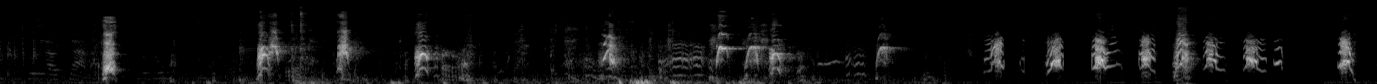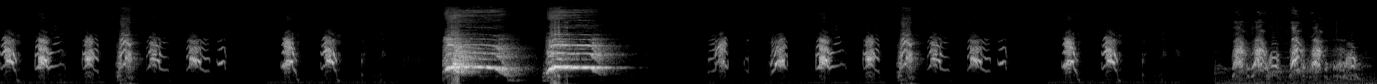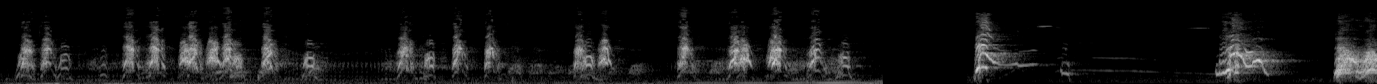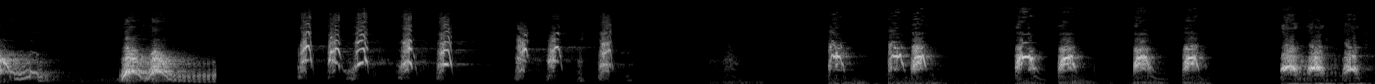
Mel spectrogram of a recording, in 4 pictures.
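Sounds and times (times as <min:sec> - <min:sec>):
puppies barking and yipping: 0:05.6 - 0:09.2, 0:18.2 - 0:20.0, 0:20.9 - 0:25.0, 0:26.0 - 0:30.8, 0:31.4 - 0:36.4, 0:37.3 - 0:38.3, 0:54.2 - 0:55.0.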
